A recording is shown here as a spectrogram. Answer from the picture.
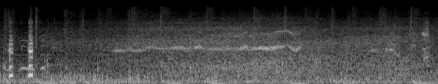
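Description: A child's long, high-pitched squeal lasting about two seconds, rising at its end. It comes just after a quick burst of laughter at the very start, over a steady hiss of surf and wind.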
